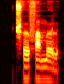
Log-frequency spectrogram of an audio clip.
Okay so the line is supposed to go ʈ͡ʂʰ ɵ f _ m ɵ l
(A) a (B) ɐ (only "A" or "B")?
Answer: A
